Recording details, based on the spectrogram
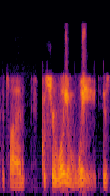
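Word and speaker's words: Waad: the tower at the time but Sir William wait his name is spelled w8 ad like WOD but it's pronounced wait so weed was there in the tower to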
